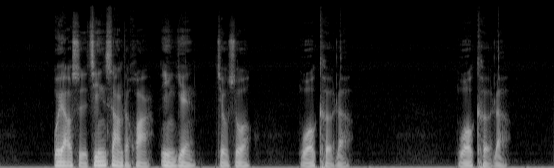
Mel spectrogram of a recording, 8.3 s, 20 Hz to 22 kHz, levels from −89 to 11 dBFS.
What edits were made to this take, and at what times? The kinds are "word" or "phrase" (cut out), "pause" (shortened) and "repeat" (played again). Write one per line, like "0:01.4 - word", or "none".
0:06.8 - repeat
